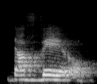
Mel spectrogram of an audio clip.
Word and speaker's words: davvero: Whereas I say to you, don't pronounce the double consonant, then I don't pronounce it in Italian, but I know that I should pronounce it. So it's davvero, okay?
